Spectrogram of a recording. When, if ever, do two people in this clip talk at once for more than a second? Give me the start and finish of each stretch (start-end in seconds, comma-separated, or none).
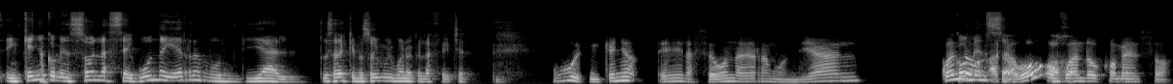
9.5-11.0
